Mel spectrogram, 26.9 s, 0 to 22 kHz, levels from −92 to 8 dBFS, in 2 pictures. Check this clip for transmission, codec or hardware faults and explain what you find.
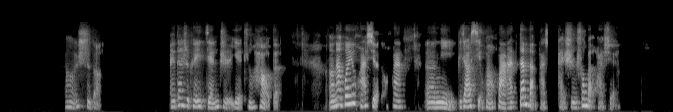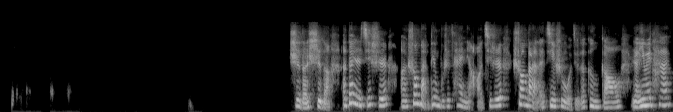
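One fault is present, a playback stall. From 10.95 to 11.17 s the speech cuts to silence mid-flow for about 0.2 s, then resumes. This is likely the player starving for data or its output thread being blocked, leaving nothing to send until it recovers.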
